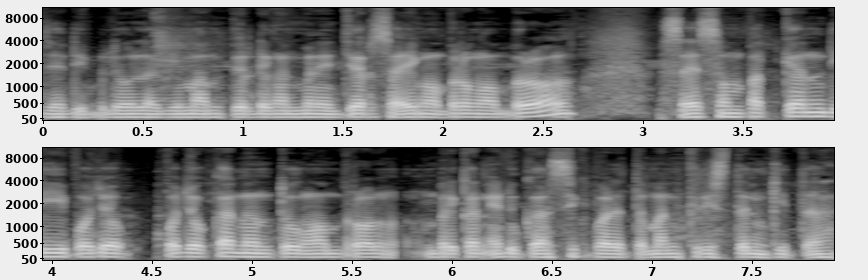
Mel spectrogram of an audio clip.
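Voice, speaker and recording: A man's fairly low, dark, mellow voice in a monotone, flat delivery, with a dry, close sound and no echo. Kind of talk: heated debate. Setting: public cafe, online live debate. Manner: soft-spoken.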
